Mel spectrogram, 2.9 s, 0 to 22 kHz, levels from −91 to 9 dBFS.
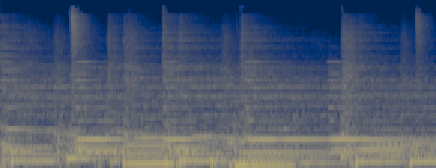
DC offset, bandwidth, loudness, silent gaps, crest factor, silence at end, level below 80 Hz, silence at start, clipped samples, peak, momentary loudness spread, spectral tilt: under 0.1%; 18.5 kHz; -29 LUFS; none; 12 dB; 0 s; -36 dBFS; 0 s; under 0.1%; -16 dBFS; 3 LU; -7 dB/octave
